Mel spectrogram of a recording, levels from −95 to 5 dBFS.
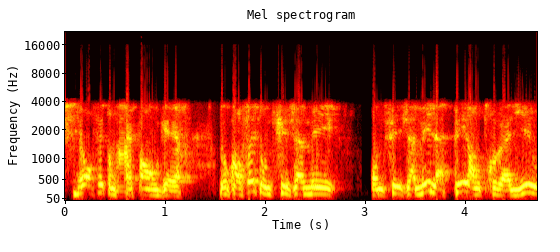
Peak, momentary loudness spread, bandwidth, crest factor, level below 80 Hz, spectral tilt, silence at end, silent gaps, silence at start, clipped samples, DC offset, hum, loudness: -6 dBFS; 5 LU; 7.8 kHz; 10 dB; -58 dBFS; -7.5 dB/octave; 0 s; none; 0 s; under 0.1%; under 0.1%; none; -17 LUFS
